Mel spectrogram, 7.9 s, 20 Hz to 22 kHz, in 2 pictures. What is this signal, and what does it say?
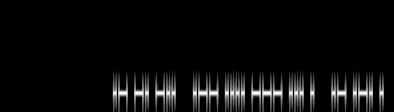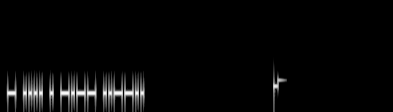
Morse code, heard as a keyed tone, about 44 wpm, 700 Hz. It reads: AND WHOSE ARE THEY?
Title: Sentences from Top 1200 Words 45wpm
